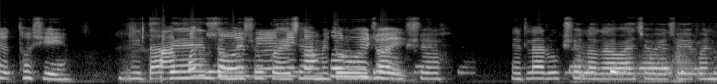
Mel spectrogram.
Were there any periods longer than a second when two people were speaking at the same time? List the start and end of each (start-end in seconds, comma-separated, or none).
1.7-4.1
